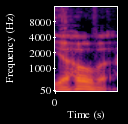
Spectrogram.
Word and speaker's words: Jehovah: But in German to this day, if you were to write J E H O V A H, Jehovah, they would pronounce it Yhovah.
